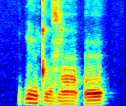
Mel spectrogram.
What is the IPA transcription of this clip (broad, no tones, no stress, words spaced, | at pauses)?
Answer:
ɓĩtʷəːɣãː ʔə̃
